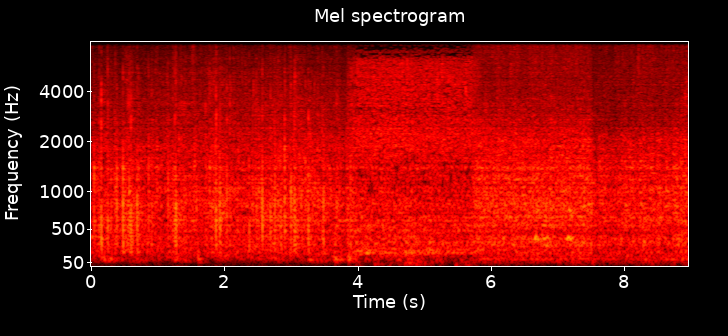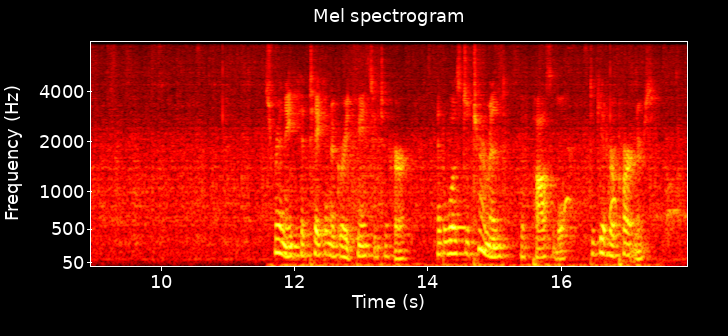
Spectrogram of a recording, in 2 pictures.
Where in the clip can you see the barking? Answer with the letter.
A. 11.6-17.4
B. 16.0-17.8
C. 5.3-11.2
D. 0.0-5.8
B.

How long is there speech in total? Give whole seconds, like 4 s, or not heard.
6 s.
